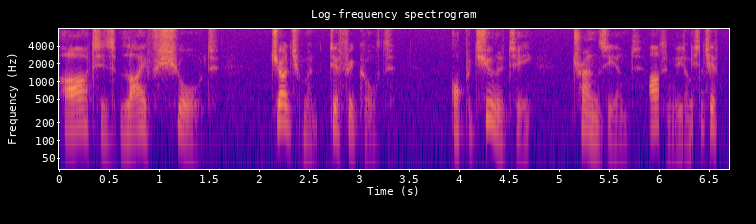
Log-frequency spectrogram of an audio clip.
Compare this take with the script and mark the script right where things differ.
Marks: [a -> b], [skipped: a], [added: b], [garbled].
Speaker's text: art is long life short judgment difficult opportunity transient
art is [skipped: long] life short judgment difficult opportunity transient [garbled]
